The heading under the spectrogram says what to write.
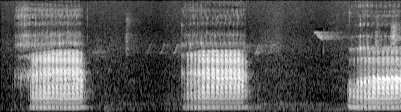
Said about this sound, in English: Spotted grass frog? Yes.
